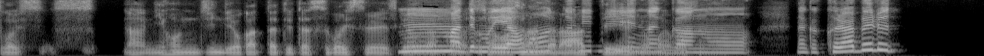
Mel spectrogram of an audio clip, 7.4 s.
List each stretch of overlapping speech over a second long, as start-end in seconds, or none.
3.0-5.5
